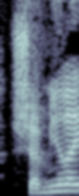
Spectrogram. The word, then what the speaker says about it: Shamil: the classroom um but Shamil is how you pronounce her name she's Argentine so it's you got to have the Sha in there so Shamil Sayed Mendes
